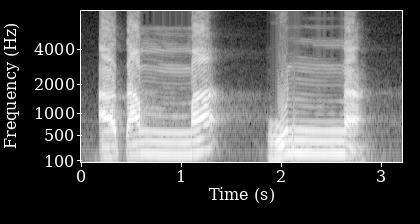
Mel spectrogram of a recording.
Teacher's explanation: Bacaan atammahunna nunnya ini tetap terbaca panjang dua harakat baik mimnya ataupun nunnya ketika dibaca wasal maupun waqaf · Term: dengung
